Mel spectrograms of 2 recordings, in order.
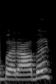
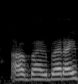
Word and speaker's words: बराबर: मैं पहले ना इसको भरभराई प्रोनाउंस करती तो मेरे दिमाग में अभी बैठा है इट्स बराबर केव इं्रिप्शन।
